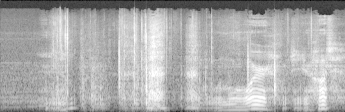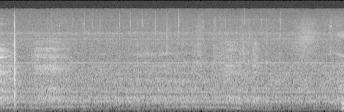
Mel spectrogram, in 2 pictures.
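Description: Soldering iron tinning stripped wire ends: several short hisses of flux sizzling in the first half, with a brief wavering hum from a person about four seconds in, then only quiet room tone.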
